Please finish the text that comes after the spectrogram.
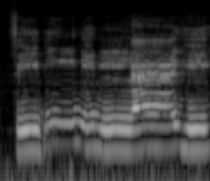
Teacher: আল্লাহ শব্দের ডানে জের আছে আল্লাহ শব্দকে লা করে পড়তে হবে মানে চিকন করে পড়তে হবে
